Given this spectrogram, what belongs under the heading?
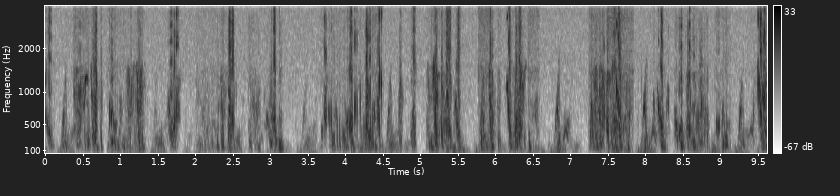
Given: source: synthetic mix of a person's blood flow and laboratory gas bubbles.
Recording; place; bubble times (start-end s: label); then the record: Doppler ultrasound of blood flow; precordium
0.00-0.14 s: bubbles
0.37-0.80 s: bubbles
0.82-1.35 s: bubbles
1.63-1.81 s: bubbles
2.00-2.56 s: bubbles
2.70-2.88 s: bubbles
2.92-3.19 s: bubbles
3.66-4.52 s: bubbles
4.71-4.78 s: bubbles
4.86-4.96 s: bubbles
5.08-5.58 s: bubbles
5.77-6.60 s: bubbles
7.23-7.85 s: bubbles
8.09-8.34 s: bubbles
8.38-8.86 s: bubbles
8.91-9.13 s: bubbles
9.40-9.63 s: bubbles
From the record:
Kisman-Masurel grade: 333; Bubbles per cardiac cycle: rolling drumbeat, 9 or more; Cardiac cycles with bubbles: 50 to 99%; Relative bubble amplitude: loud (0.450 to 0.775); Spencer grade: 3 (all of the cardiac periods contain showers or single bubble signals, but not dominating or overriding the cardiac motion signals); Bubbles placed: only in the low amplitude regions of the cardiac cycle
